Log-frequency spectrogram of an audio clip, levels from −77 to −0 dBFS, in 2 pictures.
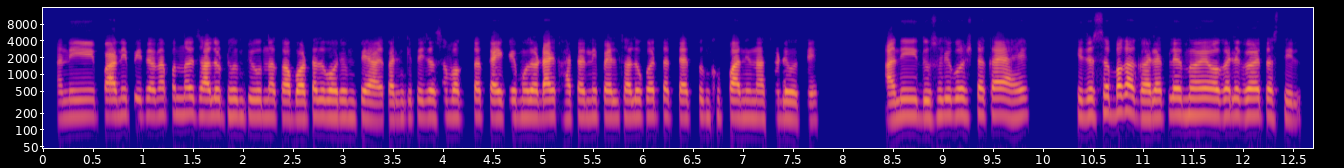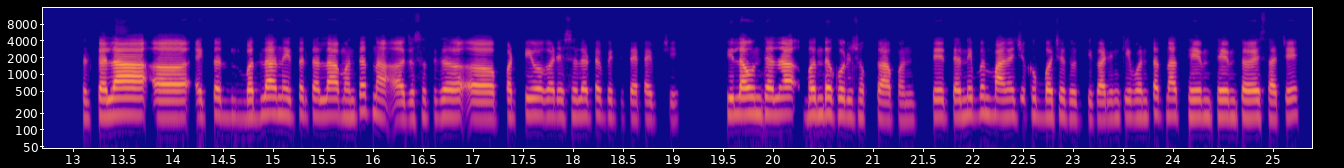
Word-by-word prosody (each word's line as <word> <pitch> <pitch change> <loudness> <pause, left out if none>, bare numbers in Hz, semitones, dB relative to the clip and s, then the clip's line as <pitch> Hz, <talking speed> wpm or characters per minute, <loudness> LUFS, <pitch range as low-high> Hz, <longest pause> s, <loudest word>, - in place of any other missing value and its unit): आणि 175 +2 -3
पाणी 175 +1 +4
पिताना 180 0 -1
पण 190 - -6
नळ 190 +1 0
चालू 180 0 +4
ठेवून 180 -1 -4
पिऊ 175 -1 -3
नका. 170 -1 +1
बॉटल 165 +2 +2
भरून 170 -1 0
प्या. 155 -3 +2
कारण 155 0 -2
की 165 - -11
ते 170 - -4
जसं 170 +1 -4
बघतात, 170 +1 -2
काही-काही 165 0 +1
मुलं 170 0 +2
डायरेक्ट 170 0 +4
हाताने 170 +1 -2
प्यायला 165 -1 0
चालू 170 0 0
करतात, 175 0 -2
त्यात 165 -1 +2
पण 175 -1 -9
खूप 170 0 -17
पाणी 170 -1 +4
नासाडी 165 0 -3
होते 155 -1 -3 0.8
आणि 175 +3 0
दुसरी 170 +2 -4
गोष्ट 180 -1 -3
काय 185 -1 +5
आहे, 175 0 0 0.5
की 175 - -4
जसं 180 +3 -2
बघा 210 +1 +5
घरातले 170 +1 +1
नळ 185 0 +1
वगैरे 180 +1 +1
गळत 180 0 +2
असतील 165 -3 -6 0.5
तर - - -6
त्याला 180 +1 +7 0.2
अ, 165 -2 +5
एकतर 165 +3 -3 0.2
बदला 185 +3 +3
नाही 185 -1 -4
तर - - 0
त्याला 180 0 +2
म्हणतात 175 +5 -3
ना, 180 -3 0 0.2
अ, - - +2
जसं 165 +2 -10
तिथे 170 +1 -6
अ, 160 -2 +2
पट्टी 175 +1 -4
वगैरे 175 -1 -2
असं 170 - -11
सेलो 175 0 -1
टेप 180 -1 -5
येते 165 -2 -12
त्या 160 - -3
टाइपची. 150 -1 -10 0.5
ती 185 0 -2
लावून 190 0 +4
त्याला 190 0 +4
बंद 185 +1 0
करू 185 -2 -3
शकतो 170 -1 -8
आपण. 150 -1 -3 0.2
ते 175 0 0
त्याने 175 +2 -3
पण 195 +1 -8
पाण्याची 180 0 0
खूप 180 -1 -10
बचत 175 -1 -3
होते. 160 -1 -10
कारण 160 +1 -3
की 170 - -7
म्हणतात 170 +3 -4
ना 180 - +1
थेंब, 175 0 -2
थेंब 170 -1 0
तळे 170 -1 +3
साचे. 170 +2 -4
175 Hz, 205 wpm, -25 LUFS, 165-180 Hz, 0.8 s, त्याला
